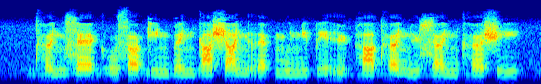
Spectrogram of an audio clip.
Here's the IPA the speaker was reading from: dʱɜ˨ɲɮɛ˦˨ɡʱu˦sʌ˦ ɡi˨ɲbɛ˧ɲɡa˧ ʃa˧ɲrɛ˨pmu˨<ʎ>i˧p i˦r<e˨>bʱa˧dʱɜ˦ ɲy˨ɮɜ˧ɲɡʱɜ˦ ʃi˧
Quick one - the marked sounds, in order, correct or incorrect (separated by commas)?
incorrect, incorrect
